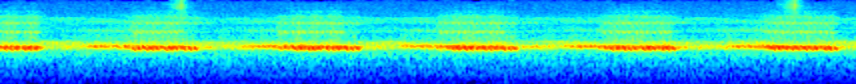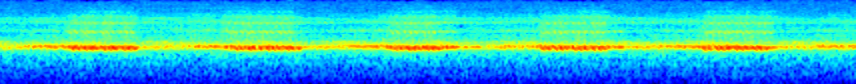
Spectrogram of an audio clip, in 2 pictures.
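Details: Chorus of tree crickets recorded in Oregon's Willamette Valley, a steady shrill trill pulsing in rhythmic swells about once per second, overlapping callers creating a wavering drone, with two brief clicks.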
